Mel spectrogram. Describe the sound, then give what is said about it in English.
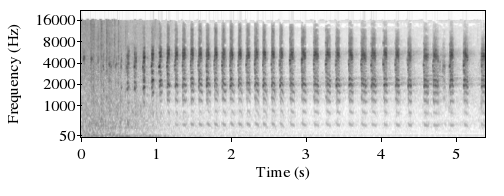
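Guinea fowl sound off in a rapid, rhythmic stream of harsh, metallic alarm calls warning the flock that a predator approaches, dozens of repeated squawks steady throughout, with no other sounds. “These are calls of alarm, warning all members of the flock that a predator approaches.”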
